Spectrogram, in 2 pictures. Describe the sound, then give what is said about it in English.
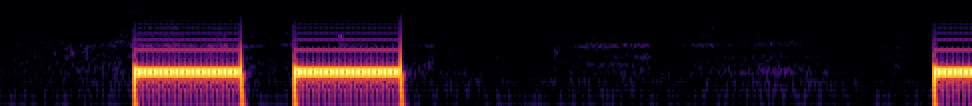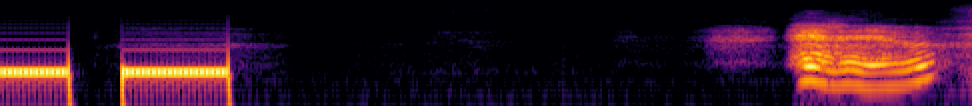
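A telephone ringback tone sounds in two distinct double rings separated by a pause, clear, after a number is dialed to phone someone, before a voice briefly answers at the end. “Do you want me to dial the number?”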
